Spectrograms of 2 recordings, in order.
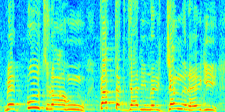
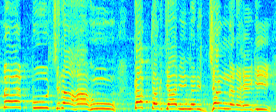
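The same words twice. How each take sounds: First: Said in the usual way. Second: Slow, higher, angrily declaimed line; frustrated poet repeating his only line in anger; angry recital. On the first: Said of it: "एक ही line बार बार बोलूँ". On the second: Retold or imitated. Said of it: "मुझे गुस्सा आया".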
